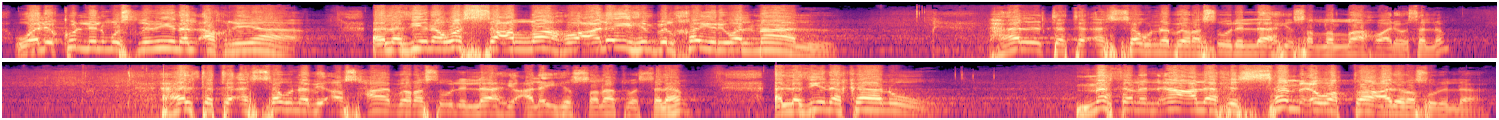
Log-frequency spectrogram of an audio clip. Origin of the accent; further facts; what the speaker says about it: Egypt; اللهم اجعل بلدنا مصر أمنا أمانا، سخاء رخاء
